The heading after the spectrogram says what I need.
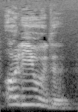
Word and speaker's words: Hollywood: après vous avez Hollywood en français on ne prononce pas le h on dit Hollywood la capitale américaine du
